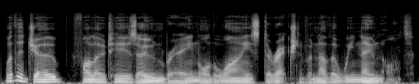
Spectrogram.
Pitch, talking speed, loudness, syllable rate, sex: 95 Hz, 215 wpm, -15 LUFS, 5.4 syllables/s, male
